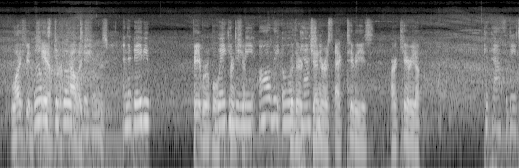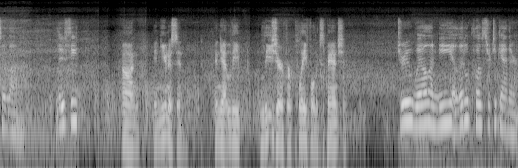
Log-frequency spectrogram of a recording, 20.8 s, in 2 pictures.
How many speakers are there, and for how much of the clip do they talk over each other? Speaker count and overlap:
2, about 19%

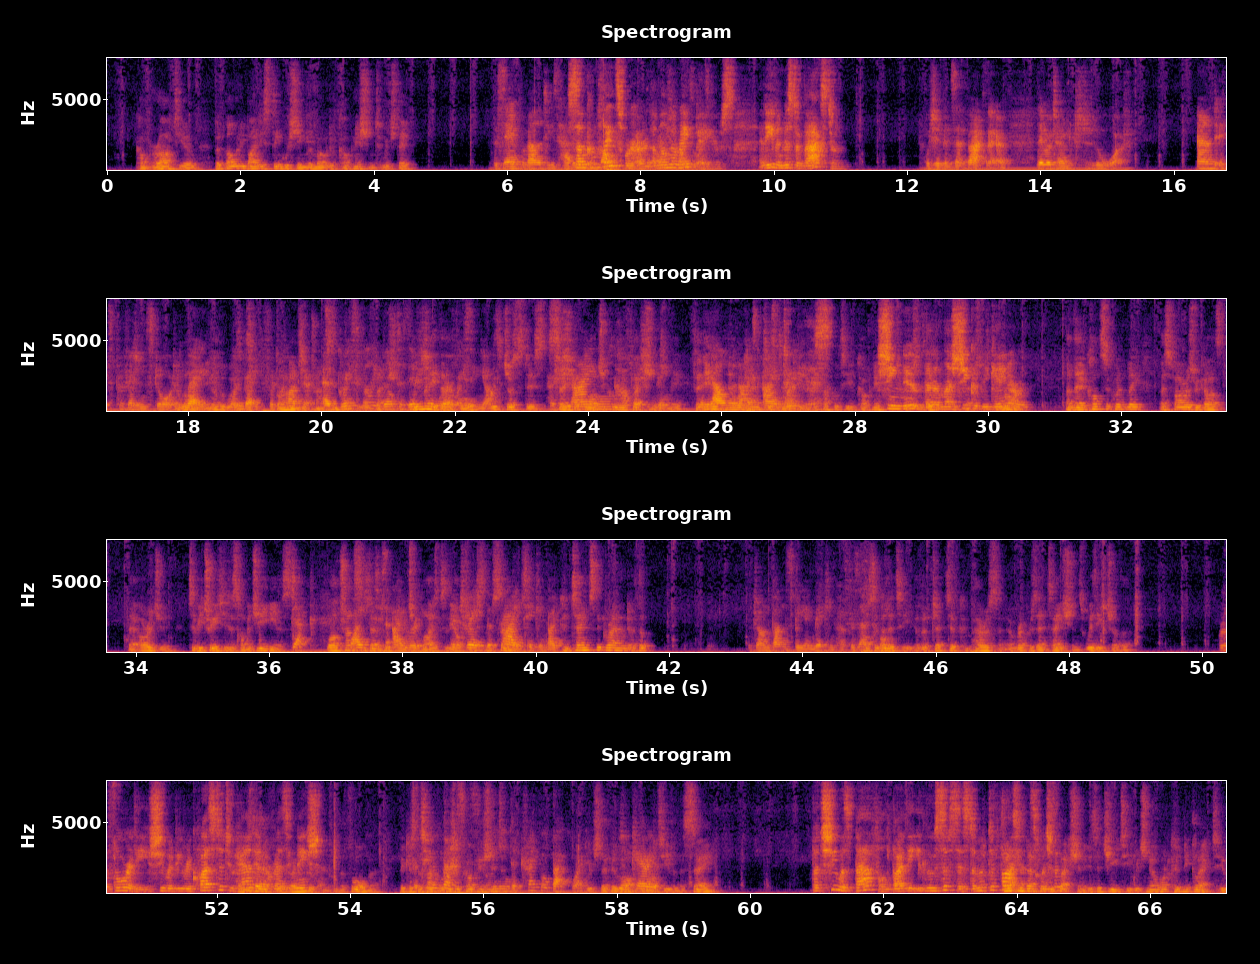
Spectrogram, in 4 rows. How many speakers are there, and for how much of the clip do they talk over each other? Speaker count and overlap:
3, about 37%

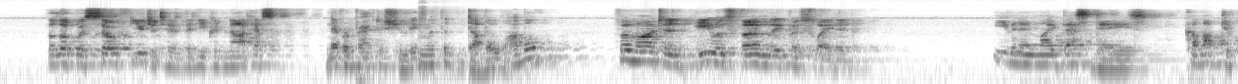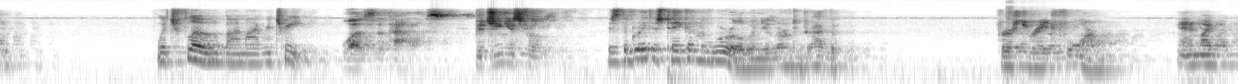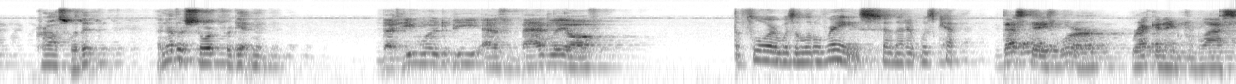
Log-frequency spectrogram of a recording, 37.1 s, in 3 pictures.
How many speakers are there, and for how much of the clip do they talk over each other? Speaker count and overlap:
6, no overlap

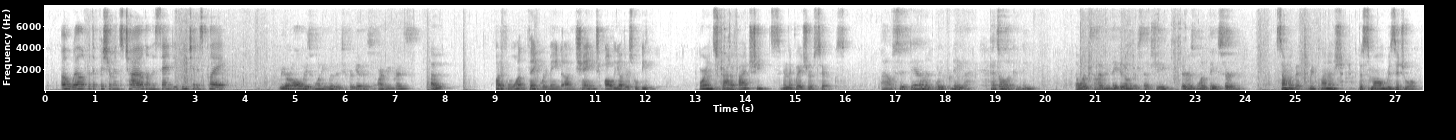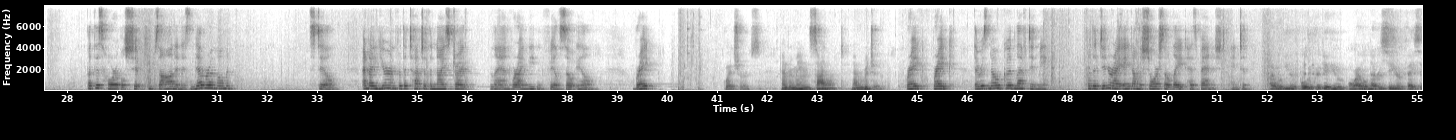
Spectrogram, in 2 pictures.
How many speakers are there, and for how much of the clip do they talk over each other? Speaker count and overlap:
5, no overlap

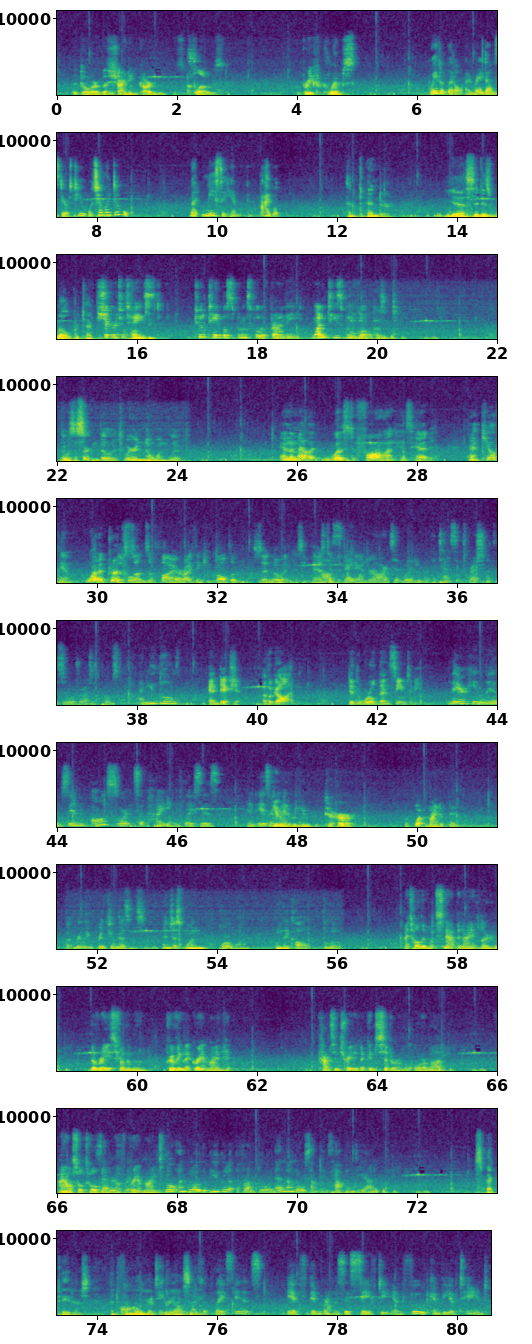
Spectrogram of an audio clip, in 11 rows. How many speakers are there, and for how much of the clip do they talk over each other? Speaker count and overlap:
10, about 9%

